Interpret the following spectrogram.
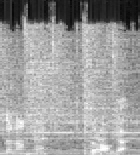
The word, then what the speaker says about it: De Lange: Chanel Delange, is that how you say it? It's from South Africa, 4 over. Chanel De Lange.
